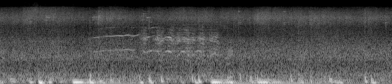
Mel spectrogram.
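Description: A horse neighs loudly in a drawn-out whinny in Red Dead Redemption 2, with hoof clip-clops and other low thumps underneath.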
